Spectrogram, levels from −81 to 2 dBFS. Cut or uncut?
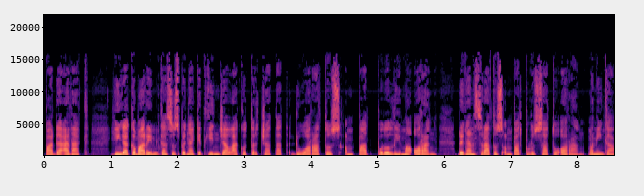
uncut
